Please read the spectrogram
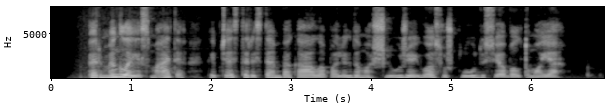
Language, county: Lithuanian, Kaunas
